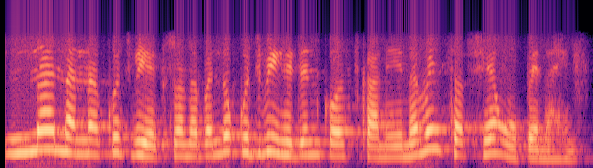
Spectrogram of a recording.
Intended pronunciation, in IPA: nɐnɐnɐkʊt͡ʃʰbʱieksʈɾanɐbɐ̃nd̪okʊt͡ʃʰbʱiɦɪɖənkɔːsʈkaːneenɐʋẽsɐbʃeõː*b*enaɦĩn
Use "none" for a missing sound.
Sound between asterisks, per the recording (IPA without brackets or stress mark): p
